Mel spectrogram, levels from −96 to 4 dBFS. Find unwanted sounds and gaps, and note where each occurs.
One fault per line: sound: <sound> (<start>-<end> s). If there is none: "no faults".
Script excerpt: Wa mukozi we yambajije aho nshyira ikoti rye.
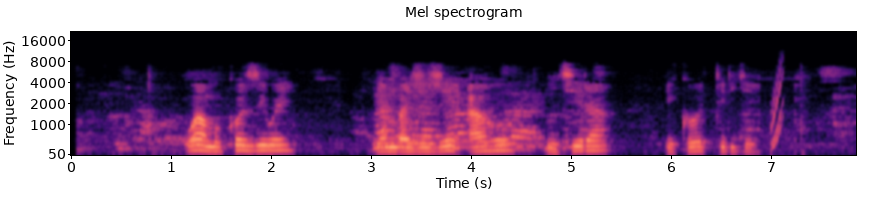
sound: chirp (7.0-7.1 s)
